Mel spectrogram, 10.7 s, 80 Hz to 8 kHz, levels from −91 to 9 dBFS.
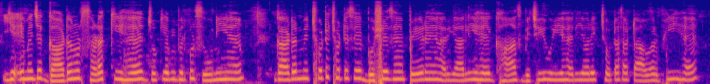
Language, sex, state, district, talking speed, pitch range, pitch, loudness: Hindi, female, Bihar, Araria, 100 wpm, 220-255 Hz, 235 Hz, -20 LUFS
